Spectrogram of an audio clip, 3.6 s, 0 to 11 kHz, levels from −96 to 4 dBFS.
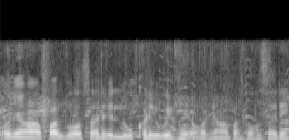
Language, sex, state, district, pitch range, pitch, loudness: Hindi, male, Madhya Pradesh, Katni, 135-145 Hz, 140 Hz, -17 LUFS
